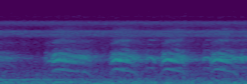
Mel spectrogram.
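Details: Crow calling while eating food: four hoarse, slightly descending caws evenly spaced about half a second apart, with constant low hum and hiss behind.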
